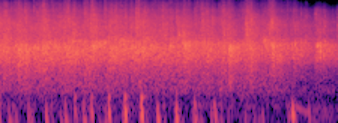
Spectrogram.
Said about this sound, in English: we can clap for them. Great. Thank you.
